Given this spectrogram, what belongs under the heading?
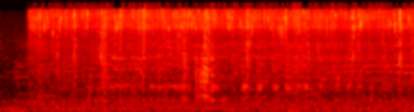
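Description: Breadcrumb-coated tilapia fries in a pan with a dense, steady sizzle and crackle, and a few faint clicks come through over the constant hiss.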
